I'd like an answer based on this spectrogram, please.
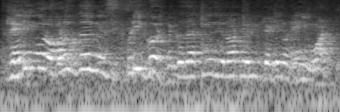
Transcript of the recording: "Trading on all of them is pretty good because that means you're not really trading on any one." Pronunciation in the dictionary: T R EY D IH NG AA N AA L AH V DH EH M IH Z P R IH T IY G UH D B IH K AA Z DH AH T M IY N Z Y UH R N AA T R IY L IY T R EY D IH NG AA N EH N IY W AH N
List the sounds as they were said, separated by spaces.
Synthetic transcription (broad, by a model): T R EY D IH NG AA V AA N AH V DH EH M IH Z P R IH T IY G UH D B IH K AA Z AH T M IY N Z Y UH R N AA T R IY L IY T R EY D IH NG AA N EH N IY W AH N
